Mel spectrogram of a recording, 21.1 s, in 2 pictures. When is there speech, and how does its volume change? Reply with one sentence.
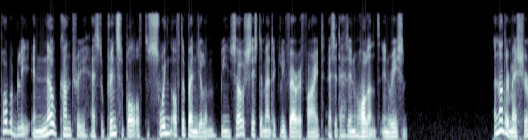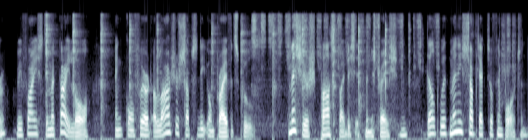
You can hear the speech from 0.1 to 8.2 s, at a steady volume; and from 9.8 to 21.0 s, at a steady volume.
